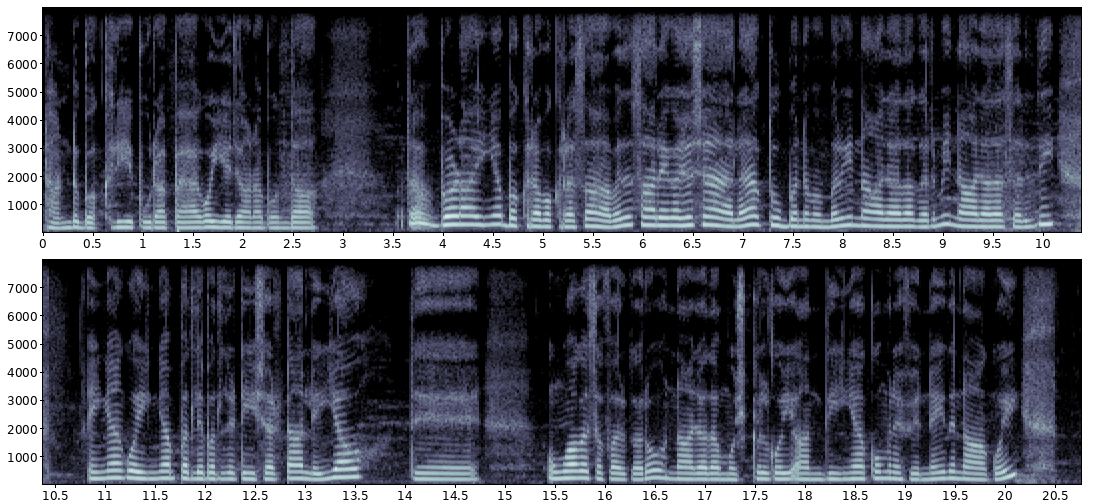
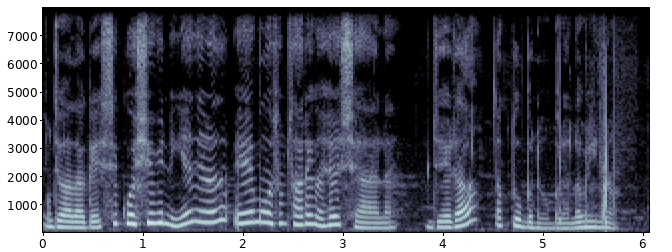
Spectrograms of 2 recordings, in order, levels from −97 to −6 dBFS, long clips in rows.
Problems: none marked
